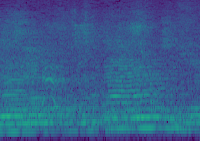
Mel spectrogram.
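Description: A low-pitched jazz horn playing a few long held notes that step between pitches, with a faint murmur of voices underneath.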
